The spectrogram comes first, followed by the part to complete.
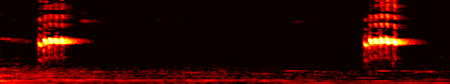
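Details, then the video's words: Female sooty-headed bulbul calling to attract males, giving two short, rapid stuttering bursts about three seconds apart over a faint low hum. "suara panggilan trucukan betina AMPUH untuk pancingan trucuk bakalan"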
